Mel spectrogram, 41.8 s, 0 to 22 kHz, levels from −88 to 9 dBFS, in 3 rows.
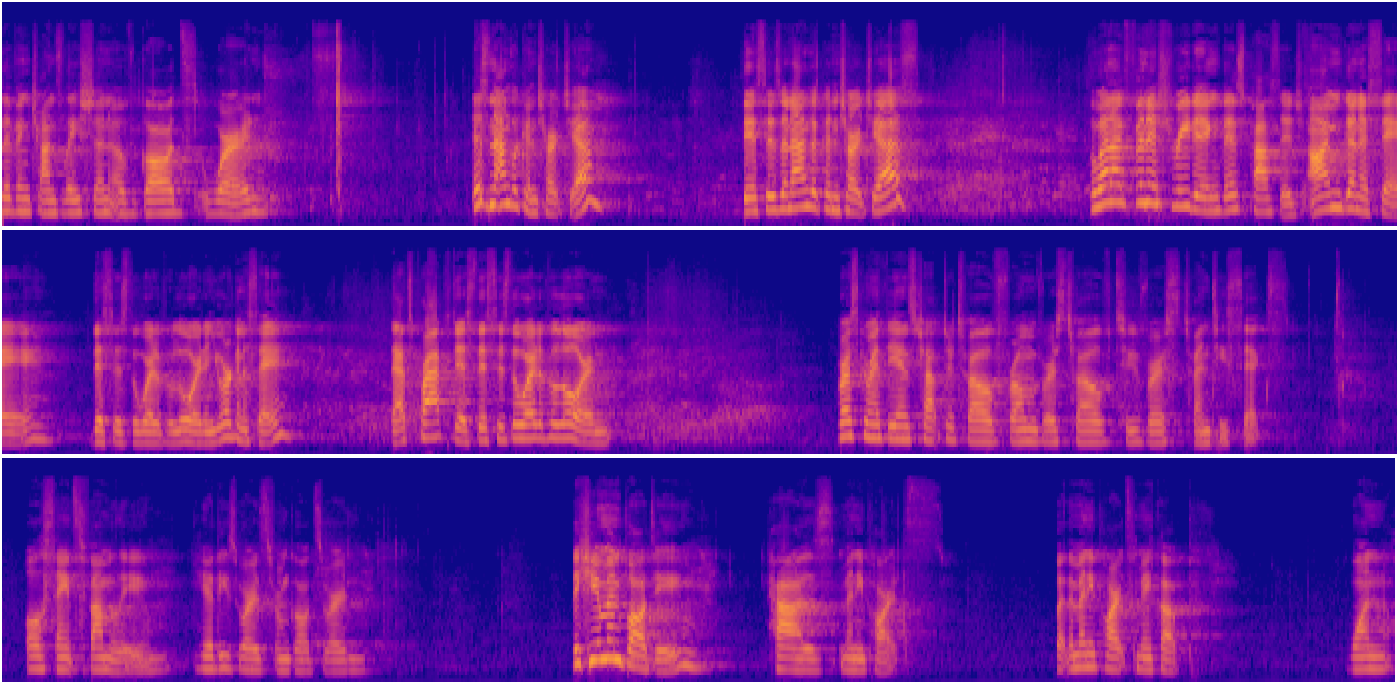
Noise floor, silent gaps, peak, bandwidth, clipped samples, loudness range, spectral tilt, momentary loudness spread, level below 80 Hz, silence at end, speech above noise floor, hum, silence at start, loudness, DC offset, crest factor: -73 dBFS; none; -4 dBFS; 16 kHz; under 0.1%; 10 LU; -3 dB/octave; 16 LU; -84 dBFS; 0.05 s; 48 dB; none; 0 s; -23 LUFS; under 0.1%; 22 dB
